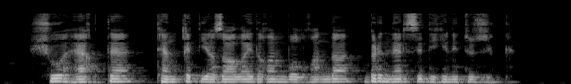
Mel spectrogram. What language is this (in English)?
Uyghur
